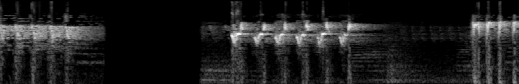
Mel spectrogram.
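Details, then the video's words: High twittering of a small bird, from a master recording meant to teach contest birds new sounds: a short dense trill, a pause, then a row of fast doubled chirps and a brief closing burst. "Suara BURUNG KECIL !!! MASTERAN BURUNG KECIL TEMBAKAN TAJAM DAN SUPER PEDAS"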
